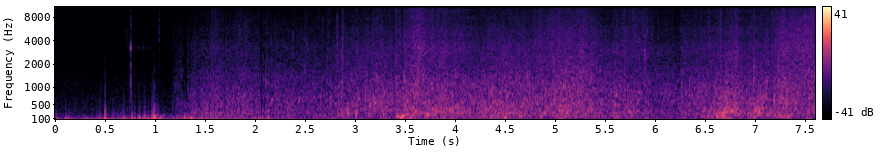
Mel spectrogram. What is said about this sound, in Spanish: Pronto se formaron inmensas olas capaces de alcanzar el cielo. Se produjo un espectacular maremoto, un tsunami como nunca antes se había visto.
